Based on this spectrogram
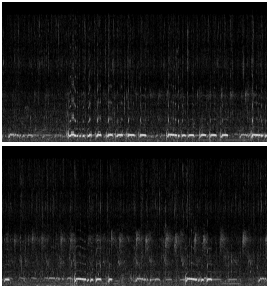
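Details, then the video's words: Singing local zebra dove, recorded as a lure to set other zebra doves singing: loud phrases of rapid, evenly spaced cooing notes, repeated in groups with brief gaps throughout. "Lokal Gacor Suara Paling ISTIMEWAcUntuk Pancingan Burung Perkutut Agar BunyiTerus"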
